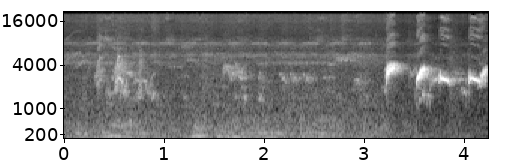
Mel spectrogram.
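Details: Red-whiskered bulbuls, three birds dueling in song: soft distant chirps at first, then a loud close sequence of four sharp, sweeping whistled notes in the final second.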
